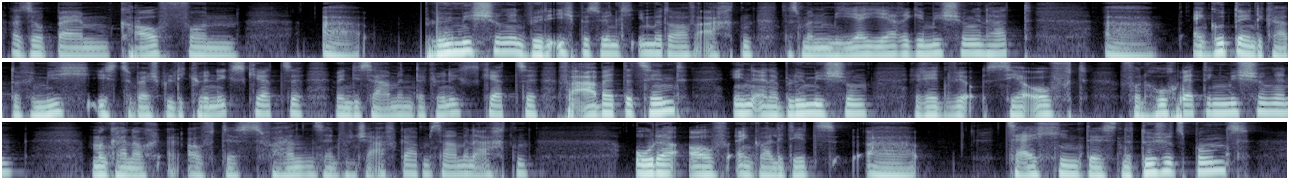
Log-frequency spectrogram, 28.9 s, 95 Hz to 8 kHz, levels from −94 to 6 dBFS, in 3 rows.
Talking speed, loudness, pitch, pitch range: 125 wpm, -20 LUFS, 120 Hz, 110-135 Hz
